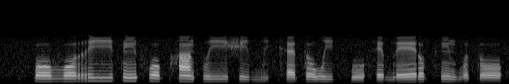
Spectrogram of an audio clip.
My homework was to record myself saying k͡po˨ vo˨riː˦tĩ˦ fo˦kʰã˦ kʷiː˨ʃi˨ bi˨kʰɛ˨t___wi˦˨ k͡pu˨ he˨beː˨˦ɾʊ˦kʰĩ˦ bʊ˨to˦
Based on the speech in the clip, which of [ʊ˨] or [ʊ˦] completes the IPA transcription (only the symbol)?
ʊ˦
